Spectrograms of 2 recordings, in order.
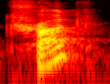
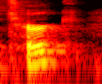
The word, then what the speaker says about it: Truk: book the author is mike uh truck i used to think it was turk um but no it's truck t-r-u-k hopefully um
